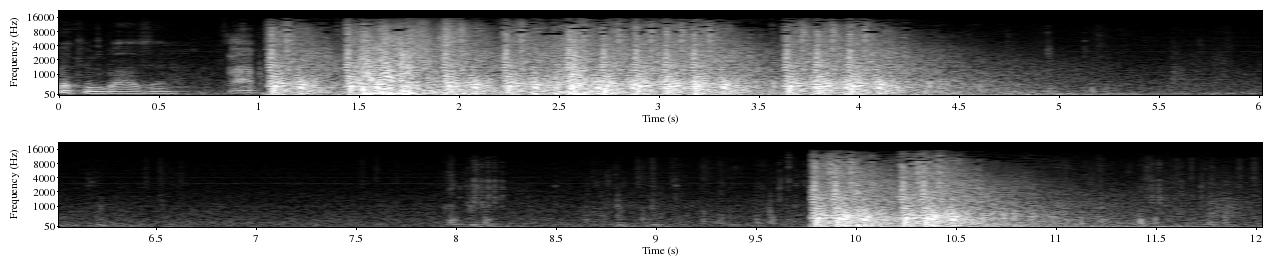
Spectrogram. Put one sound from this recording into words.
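Rifle gunfire rattles in loud bursts.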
